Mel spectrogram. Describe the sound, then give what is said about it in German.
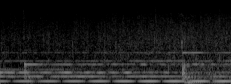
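Rain falling on rain-soaked, muddy ground: a steady, soft pattering hiss that continues evenly throughout, with a faint constant hum beneath it. “Der Regen hat den Erdboden völlig aufgeweicht. Alles ist ganz matschig.”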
